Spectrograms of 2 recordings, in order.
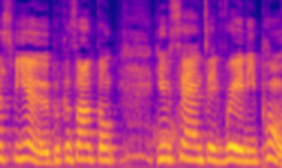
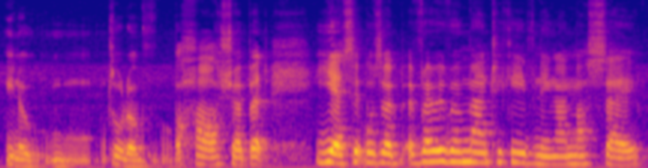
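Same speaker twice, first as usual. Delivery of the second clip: put-on posh English accent; lightly posh, trying to sound refined; 5 semitones lower, 5 dB quieter than usual. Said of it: "I was putting on a nice voice for you".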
